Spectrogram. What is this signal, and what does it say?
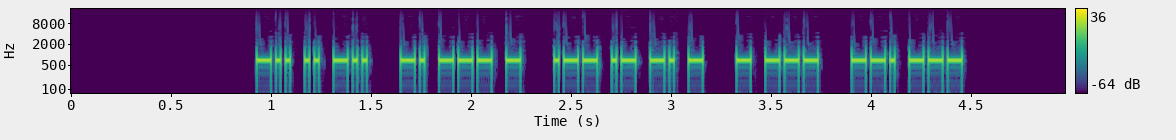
Morse code, heard as a keyed tone, about 50 wpm, 700 Hz. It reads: DID NOT WANT TO GO
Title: Sets of 5 Words 50wpm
